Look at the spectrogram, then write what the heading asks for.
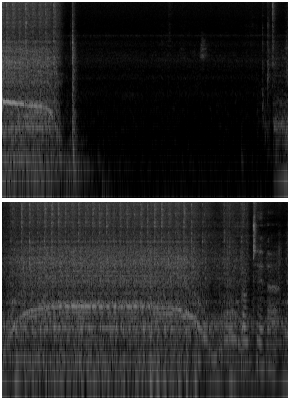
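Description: Domestic sewing machine stitching a wool diaper cover, a steady mechanical whir that runs briefly, stops for a quiet pause, then resumes in a longer run with the motor pitch rising and falling.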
